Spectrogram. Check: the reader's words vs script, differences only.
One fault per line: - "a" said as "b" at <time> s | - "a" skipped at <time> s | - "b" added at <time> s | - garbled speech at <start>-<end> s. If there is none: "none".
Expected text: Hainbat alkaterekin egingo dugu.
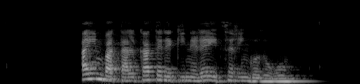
- "ere hitz" added at 2.0 s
